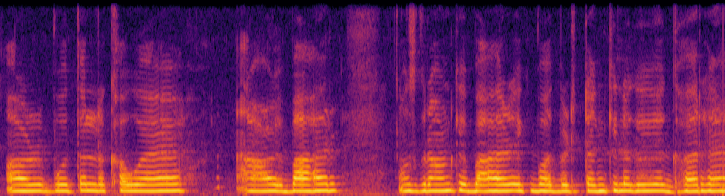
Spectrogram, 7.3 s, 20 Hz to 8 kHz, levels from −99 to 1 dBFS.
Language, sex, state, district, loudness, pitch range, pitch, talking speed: Hindi, female, Punjab, Kapurthala, -14 LUFS, 250-260 Hz, 255 Hz, 155 wpm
